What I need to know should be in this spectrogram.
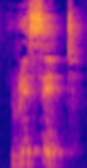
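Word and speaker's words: receipt: will start from P रिसिप्ट सबसे important word है इसमें पी का साइलेंट होना आप सोचेंगे रिसिप्ट बोलते आए हैं हम लोग बट रिसिप्ट is completely wrong word रिसी रिसी now silent letter C muscle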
